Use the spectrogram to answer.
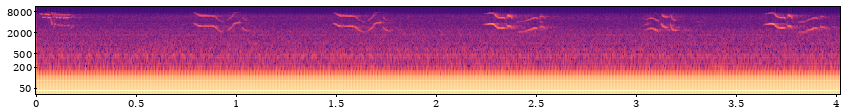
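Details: Robin at dawn giving high, curling, slurred whistles, each note sweeping up then down, about four per second, with a faint continuous low hum beneath.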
